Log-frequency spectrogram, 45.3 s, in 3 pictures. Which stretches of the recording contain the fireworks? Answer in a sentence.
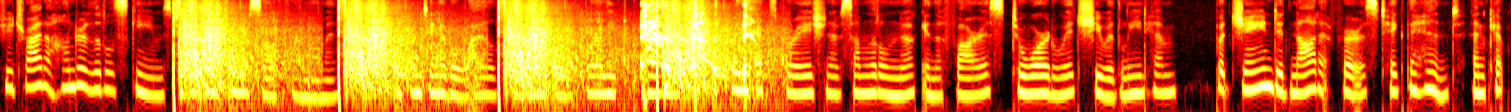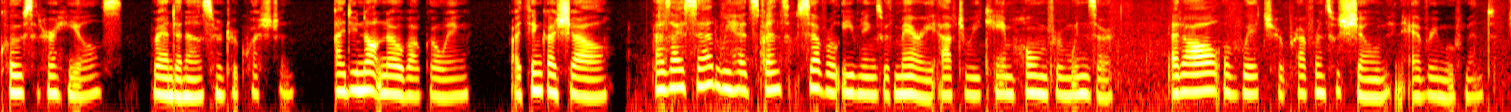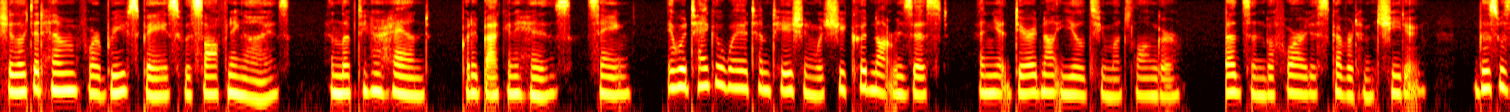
You can hear the fireworks from 1.7 to 8.0 s.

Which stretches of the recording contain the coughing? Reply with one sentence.
The coughing can be heard from 6.4 to 7.6 s.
